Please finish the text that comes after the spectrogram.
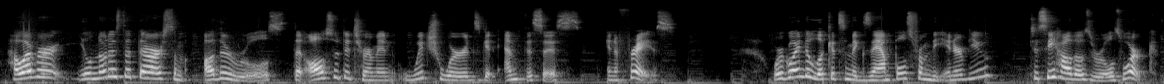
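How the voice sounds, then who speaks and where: A woman with a fairly high voice narrates a scripted English lesson. She speaks clearly and at a measured pace, stressing the key words. Faint music plays underneath. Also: animated. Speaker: instructor.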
